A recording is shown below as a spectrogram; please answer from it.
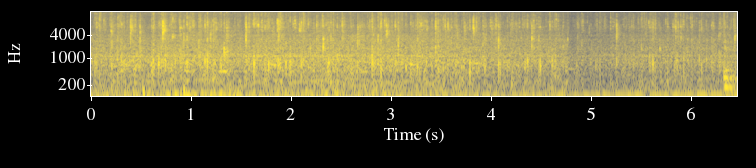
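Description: Steady rain falling, a continuous hiss dotted with many small drop ticks over a low rumble.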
